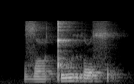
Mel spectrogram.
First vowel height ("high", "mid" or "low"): low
